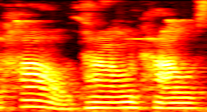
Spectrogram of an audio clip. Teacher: Ow begins at the point between the back and front open position and moves toward the position of RP. Ooh, the lips changing from the neutral open to the weak lip rounded position.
